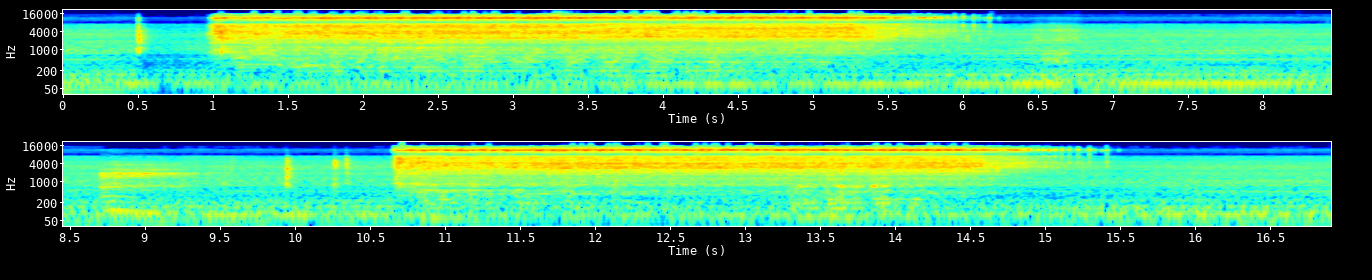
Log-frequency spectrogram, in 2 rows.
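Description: A budget power tool loosens bolts on a car during an oil cooler leak repair on a Toyota V6. It runs loud and close in two long sustained bursts with a brief pause and a rattling hitch between them.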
